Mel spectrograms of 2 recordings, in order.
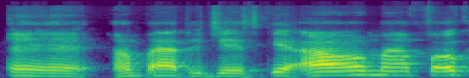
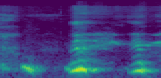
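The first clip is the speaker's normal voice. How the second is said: a quick high squeal of a laugh; high giggle. Real, not acted. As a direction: let a giggle slip out. Laughing at men's talk.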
